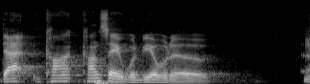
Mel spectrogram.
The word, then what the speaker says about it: Kansei: I feel like that Kansei would be able to.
